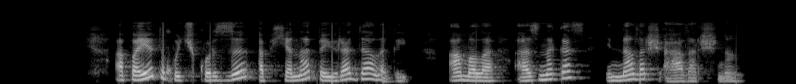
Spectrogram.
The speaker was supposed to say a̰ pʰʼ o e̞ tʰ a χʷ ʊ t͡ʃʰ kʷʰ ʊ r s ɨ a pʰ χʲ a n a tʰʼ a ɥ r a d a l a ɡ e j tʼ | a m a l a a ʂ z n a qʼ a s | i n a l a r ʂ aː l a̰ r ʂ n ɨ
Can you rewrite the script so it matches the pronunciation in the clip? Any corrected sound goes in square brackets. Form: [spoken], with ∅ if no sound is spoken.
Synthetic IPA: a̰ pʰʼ o e̞ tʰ a χʷ ʊ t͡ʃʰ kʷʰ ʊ r [z] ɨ a pʰ χʲ a n a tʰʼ a ɥ r a d a l a ɡ e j tʼ | a m a l a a [∅] z n a [kʼ] a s | i n a l a r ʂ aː l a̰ r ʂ n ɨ

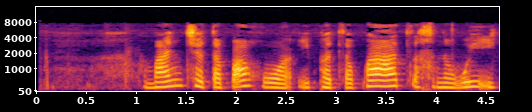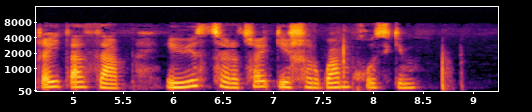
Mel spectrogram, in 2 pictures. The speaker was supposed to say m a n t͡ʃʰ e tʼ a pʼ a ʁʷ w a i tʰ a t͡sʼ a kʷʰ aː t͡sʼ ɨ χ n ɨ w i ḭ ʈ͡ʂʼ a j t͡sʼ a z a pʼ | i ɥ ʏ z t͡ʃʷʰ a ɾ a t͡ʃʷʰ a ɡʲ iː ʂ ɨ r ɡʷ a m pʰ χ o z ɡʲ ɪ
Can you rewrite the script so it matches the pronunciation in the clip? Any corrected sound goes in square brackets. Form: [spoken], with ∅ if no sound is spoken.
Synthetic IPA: m a n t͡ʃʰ [a] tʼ a pʼ a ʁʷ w a i [pʰ] a t͡sʼ a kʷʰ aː t͡sʼ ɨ χ n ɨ w i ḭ ʈ͡ʂʼ a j t͡sʼ a z a pʼ | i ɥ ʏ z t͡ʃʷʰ a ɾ a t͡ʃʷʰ a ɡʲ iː ʂ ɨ r ɡʷ a m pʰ χ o z ɡʲ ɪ

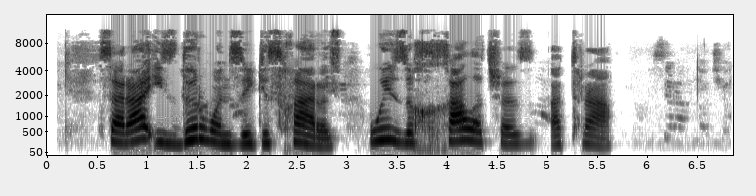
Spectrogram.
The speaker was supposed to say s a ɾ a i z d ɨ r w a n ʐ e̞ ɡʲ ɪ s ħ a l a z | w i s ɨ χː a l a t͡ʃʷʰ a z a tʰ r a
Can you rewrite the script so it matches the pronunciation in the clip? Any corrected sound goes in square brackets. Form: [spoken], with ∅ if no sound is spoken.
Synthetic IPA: s a ɾ a i z d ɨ r w a n [z] e̞ ɡʲ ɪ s [χ] a [ɾ] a z | w i [z] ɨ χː a l a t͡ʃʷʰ a z a tʰ r a

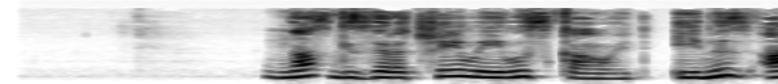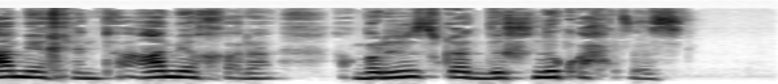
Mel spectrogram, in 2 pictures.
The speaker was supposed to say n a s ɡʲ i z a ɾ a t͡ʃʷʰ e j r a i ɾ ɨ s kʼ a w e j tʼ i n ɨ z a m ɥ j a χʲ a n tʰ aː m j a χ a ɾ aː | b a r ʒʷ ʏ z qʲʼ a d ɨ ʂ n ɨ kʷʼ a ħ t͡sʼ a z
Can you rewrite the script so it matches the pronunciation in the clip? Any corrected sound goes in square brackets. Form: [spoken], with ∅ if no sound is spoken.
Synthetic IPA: n a s ɡʲ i z a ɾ a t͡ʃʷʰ e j [l] a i [l] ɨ s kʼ a w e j tʼ i n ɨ z a m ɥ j a χʲ a n tʰ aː m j a χ a ɾ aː | b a r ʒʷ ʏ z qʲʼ a d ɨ ʂ n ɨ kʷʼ a ħ t͡sʼ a z

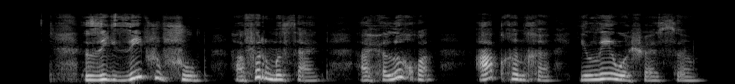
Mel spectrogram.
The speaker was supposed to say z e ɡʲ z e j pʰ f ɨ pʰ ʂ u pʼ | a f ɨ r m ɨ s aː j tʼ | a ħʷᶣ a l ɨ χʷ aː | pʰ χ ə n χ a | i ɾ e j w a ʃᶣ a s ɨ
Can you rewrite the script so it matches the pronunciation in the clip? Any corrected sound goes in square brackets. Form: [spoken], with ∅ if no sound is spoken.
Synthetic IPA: z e ɡʲ z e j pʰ [ʂ] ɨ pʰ ʂ u pʼ | a f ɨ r m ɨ s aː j tʼ | a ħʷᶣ a l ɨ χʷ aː | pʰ χ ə n χ a | i [l] e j w a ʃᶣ a s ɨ

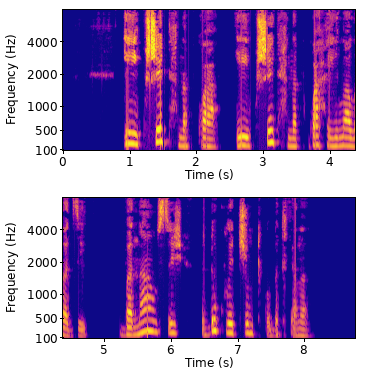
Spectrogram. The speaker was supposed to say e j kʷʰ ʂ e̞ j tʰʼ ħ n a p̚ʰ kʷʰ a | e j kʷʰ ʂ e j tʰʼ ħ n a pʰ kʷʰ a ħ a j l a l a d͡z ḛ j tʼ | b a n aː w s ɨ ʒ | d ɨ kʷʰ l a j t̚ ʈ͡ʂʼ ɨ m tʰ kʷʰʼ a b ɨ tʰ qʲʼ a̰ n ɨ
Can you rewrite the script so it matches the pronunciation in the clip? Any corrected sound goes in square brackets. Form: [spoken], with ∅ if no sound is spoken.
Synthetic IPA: e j kʷʰ ʂ e̞ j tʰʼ ħ n a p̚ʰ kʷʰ a | e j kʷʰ ʂ e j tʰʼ ħ n a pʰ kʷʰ a ħ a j l a l a d͡z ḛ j tʼ | b a n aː w s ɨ ʒ | d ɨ kʷʰ l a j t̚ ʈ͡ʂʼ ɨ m tʰ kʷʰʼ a b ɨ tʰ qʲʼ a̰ n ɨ

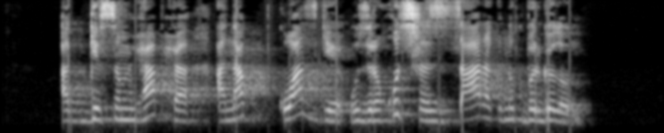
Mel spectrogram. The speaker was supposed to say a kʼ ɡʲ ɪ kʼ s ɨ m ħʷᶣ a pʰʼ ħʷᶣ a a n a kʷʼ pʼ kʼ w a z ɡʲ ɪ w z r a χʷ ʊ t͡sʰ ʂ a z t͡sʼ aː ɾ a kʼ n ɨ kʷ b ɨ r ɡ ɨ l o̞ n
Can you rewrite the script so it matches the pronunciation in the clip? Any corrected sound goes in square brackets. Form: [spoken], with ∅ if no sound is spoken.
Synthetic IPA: a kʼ ɡʲ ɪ [∅] s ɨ m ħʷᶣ a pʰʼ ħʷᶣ a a n a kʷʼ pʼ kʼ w a z ɡʲ ɪ [u] z r a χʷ ʊ t͡sʰ ʂ a z t͡sʼ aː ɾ a kʼ n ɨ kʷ b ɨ r ɡ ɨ l o̞ n

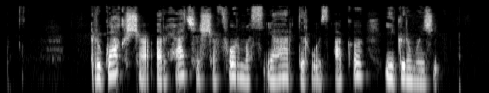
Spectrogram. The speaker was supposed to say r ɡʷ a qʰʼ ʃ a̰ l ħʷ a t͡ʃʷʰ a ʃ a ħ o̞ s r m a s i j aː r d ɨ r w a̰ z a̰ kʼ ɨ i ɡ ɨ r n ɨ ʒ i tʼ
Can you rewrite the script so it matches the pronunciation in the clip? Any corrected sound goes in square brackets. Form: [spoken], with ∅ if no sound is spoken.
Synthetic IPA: r ɡʷ a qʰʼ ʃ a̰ [r] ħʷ a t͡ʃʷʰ a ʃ a [f] o̞ [∅] r m a s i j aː r d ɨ r w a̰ z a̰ kʼ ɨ i ɡ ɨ r [m] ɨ ʒ i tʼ

